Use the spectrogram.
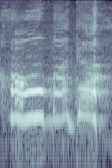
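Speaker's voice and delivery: very high, thrilled squeal; overjoyed squeal. Retold or imitated. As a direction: squeal it in happy disbelief. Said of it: "I was so happy to see this".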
